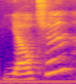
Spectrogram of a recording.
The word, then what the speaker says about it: Yelchin: i've never heard of um it's by eugene yelchin i think is how you say the last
